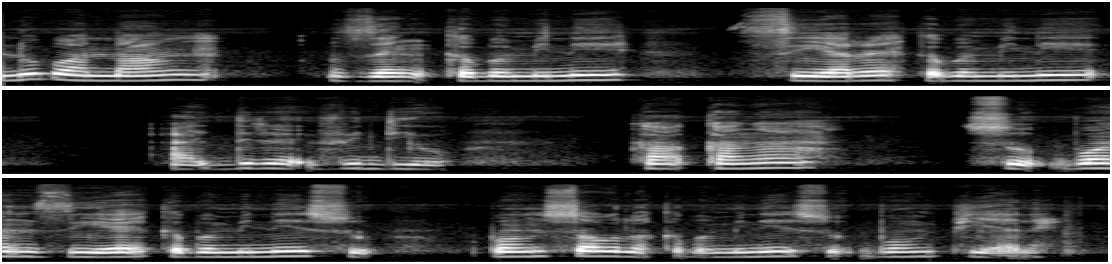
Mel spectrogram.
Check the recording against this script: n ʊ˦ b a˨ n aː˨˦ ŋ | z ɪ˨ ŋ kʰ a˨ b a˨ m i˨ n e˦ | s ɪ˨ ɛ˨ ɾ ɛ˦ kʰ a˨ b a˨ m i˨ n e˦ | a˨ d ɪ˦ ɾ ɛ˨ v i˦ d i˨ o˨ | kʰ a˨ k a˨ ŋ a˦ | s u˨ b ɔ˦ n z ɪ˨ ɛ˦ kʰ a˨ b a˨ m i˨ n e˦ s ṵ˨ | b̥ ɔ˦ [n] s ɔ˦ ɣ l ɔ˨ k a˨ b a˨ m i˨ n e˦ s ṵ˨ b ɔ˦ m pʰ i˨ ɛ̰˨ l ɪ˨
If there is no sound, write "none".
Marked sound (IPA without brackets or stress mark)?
n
